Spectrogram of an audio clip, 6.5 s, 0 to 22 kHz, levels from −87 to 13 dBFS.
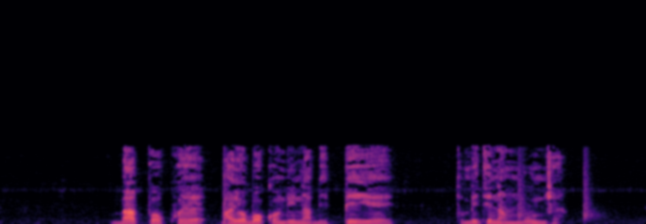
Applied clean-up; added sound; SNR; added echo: neural separator model SepFormer DNS4.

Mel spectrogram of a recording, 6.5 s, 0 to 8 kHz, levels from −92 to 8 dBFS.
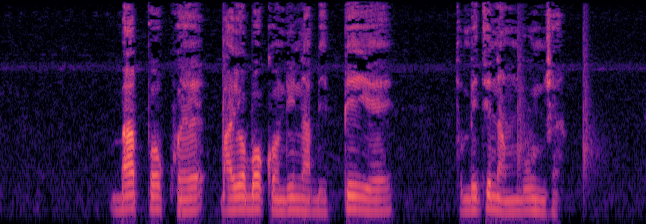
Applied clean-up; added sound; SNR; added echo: none; Clapping; 20 dB; none.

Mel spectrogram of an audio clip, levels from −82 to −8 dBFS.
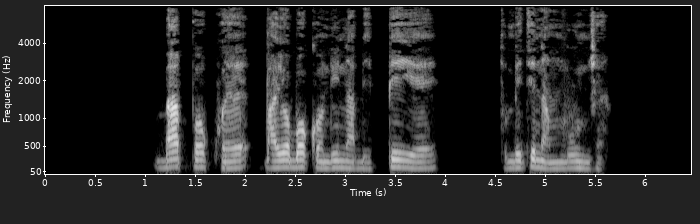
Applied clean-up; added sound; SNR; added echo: neural mask model Resemble Enhance denoiser.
